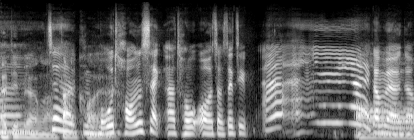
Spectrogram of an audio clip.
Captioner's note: cry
